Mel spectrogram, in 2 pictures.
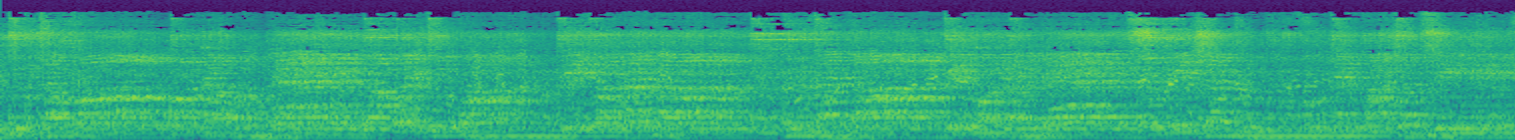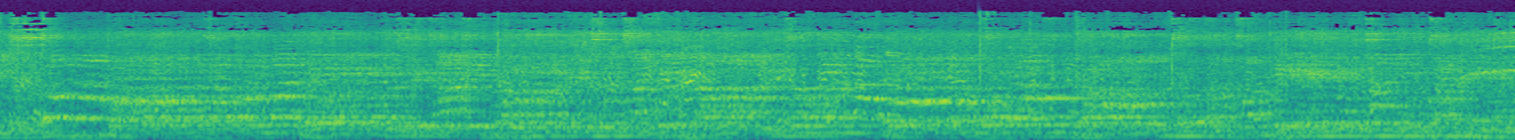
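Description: Mixed gospel choir singing a song in harmony, continuously.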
